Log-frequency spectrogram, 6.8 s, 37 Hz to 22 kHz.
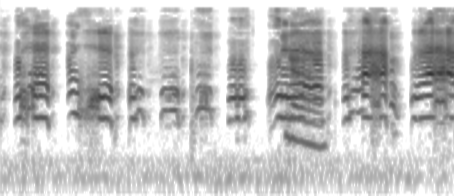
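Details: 30-day-old baby crying hard from hunger while waiting for milk to be warmed: loud, rhythmic wailing in repeated bursts with breaths between; a hunger cry.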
